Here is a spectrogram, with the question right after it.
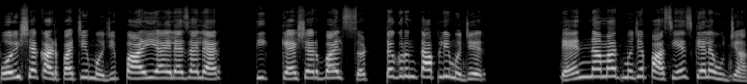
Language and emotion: Goan Konkani, angry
